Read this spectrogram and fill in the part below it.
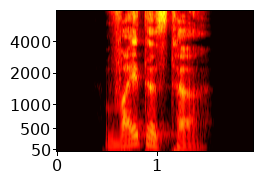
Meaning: inflection of weit: 1. strong/mixed nominative masculine singular superlative degree 2. strong genitive/dative feminine singular superlative degree 3. strong genitive plural superlative degree
- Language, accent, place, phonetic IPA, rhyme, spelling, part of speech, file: German, Germany, Berlin, [ˈvaɪ̯təstɐ], -aɪ̯təstɐ, weitester, adjective, De-weitester.ogg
